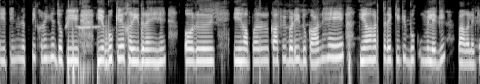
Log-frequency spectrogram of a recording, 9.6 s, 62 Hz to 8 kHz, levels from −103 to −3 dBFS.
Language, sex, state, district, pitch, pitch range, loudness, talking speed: Hindi, female, Uttar Pradesh, Jyotiba Phule Nagar, 245 Hz, 235-265 Hz, -15 LUFS, 170 wpm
